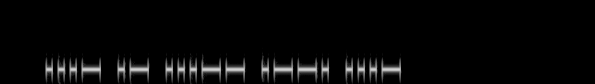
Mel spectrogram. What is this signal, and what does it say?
Morse code, heard as a keyed tone, about 20 wpm, 700 Hz. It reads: VA3PV
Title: DXCC-100 Call Signs - 5 Characters - Repeated 3x - 20wpm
